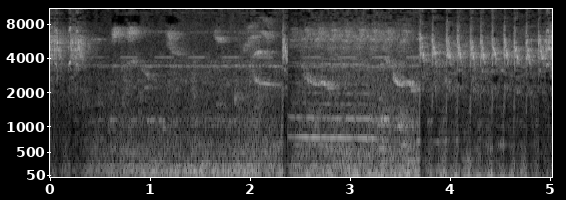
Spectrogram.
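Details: High squeaky notes and slurred whistles from a crimson sunbird, recorded as a master for training caged birds, ending in a rapid, buzzing run of evenly spaced chirps.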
